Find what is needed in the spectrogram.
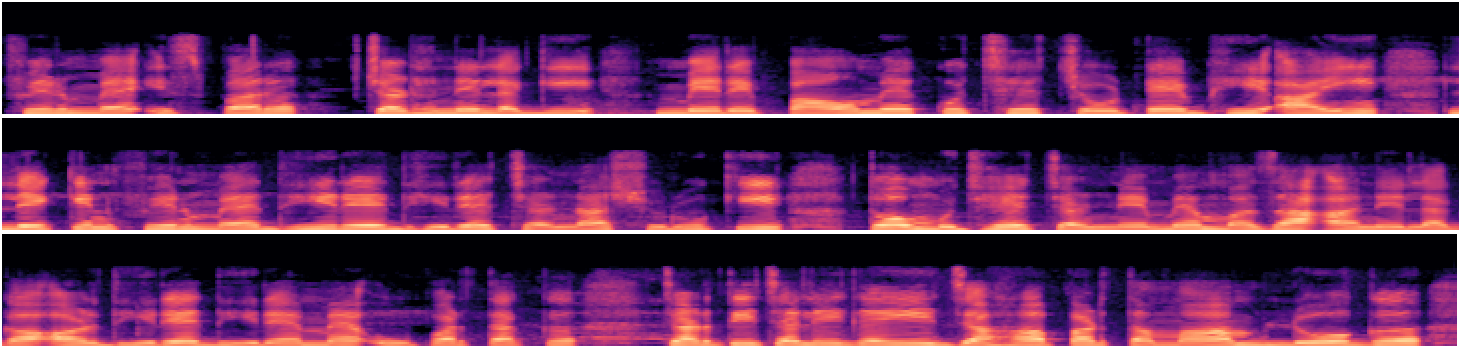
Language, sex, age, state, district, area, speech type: Urdu, female, 30-45, Uttar Pradesh, Lucknow, urban, spontaneous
